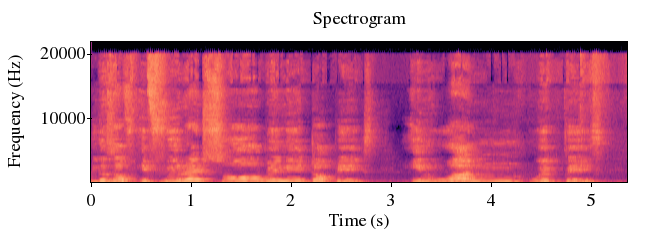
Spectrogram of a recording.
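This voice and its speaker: In a room with audible echo, a man speaks with a high pitch, a dark, mellow tone and fairly even intonation. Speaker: SEO agency CEO teaching a class. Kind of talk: lecture.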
